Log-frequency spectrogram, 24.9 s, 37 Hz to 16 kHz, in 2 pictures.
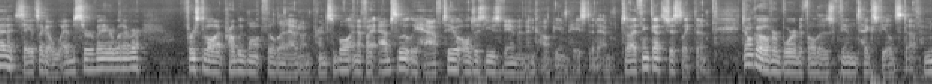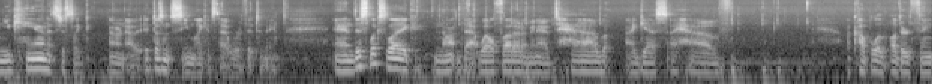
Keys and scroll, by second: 7.2 ctrl+d, 17.8-20.4 typing, 21.6-24.0 typing.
